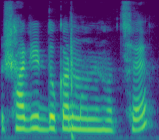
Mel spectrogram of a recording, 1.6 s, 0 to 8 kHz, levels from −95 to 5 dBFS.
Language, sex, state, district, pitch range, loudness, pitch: Bengali, female, Tripura, West Tripura, 225-255 Hz, -16 LUFS, 245 Hz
